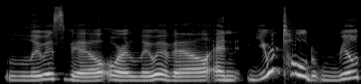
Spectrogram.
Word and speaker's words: Louisville: But my favorite moment of you being on this show was actually just last year in Louisville. Louisville Louisville, Kentucky. How you say it like that?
